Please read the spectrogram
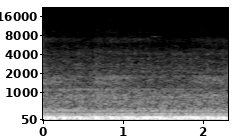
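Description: Steady low drone of the water taxi's engines, heard from inside the enclosed passenger cabin.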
